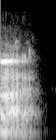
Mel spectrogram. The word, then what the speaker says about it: data: datata Big Data Perdón no se pronuncia deita se pronuncia dara ya este curso se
